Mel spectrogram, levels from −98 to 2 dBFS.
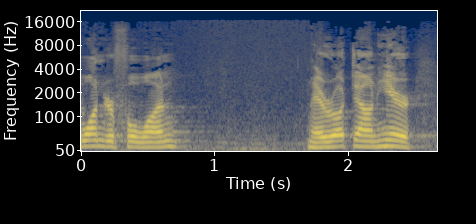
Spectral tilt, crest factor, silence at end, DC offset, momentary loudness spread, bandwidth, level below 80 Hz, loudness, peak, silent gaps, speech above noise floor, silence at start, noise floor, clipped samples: -5.5 dB/octave; 14 dB; 0.1 s; under 0.1%; 6 LU; 16 kHz; -48 dBFS; -15 LUFS; -2 dBFS; none; 26 dB; 0 s; -40 dBFS; under 0.1%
